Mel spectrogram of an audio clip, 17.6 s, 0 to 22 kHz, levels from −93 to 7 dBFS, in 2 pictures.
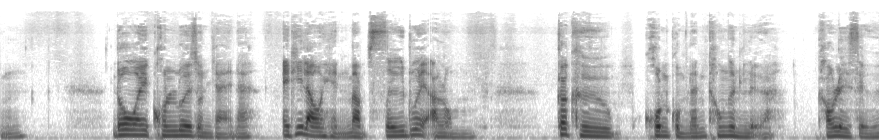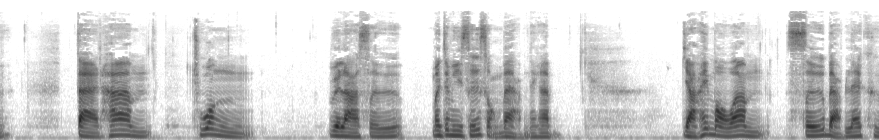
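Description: No technical faults are audible anywhere in the speech recording.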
